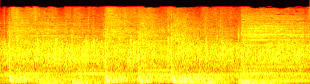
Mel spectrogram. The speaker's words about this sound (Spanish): Ah, de, un aplauso más fuerte, si sea por decencia a los que están en YouTube.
